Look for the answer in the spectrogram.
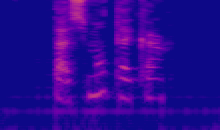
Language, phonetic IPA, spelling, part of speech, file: Polish, [ˌtaɕmɔˈtɛka], taśmoteka, noun, Pl-taśmoteka.ogg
